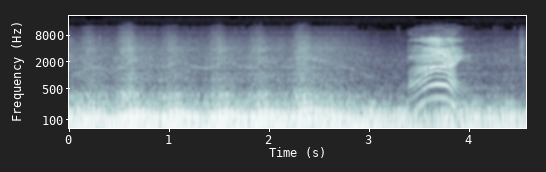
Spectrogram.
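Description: The engine of a 1968 Pontiac Tempest settles into a low, rumbling idle as people talk nearby, with a rising and falling rev surge toward the end.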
